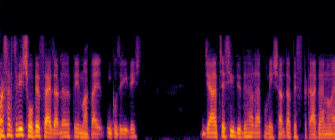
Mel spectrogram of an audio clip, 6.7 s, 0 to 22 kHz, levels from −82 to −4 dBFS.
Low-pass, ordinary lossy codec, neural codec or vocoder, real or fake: none; none; codec, 16 kHz, 0.5 kbps, X-Codec, HuBERT features, trained on general audio; fake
